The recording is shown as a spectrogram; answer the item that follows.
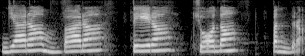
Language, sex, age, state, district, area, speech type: Punjabi, female, 18-30, Punjab, Tarn Taran, urban, spontaneous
